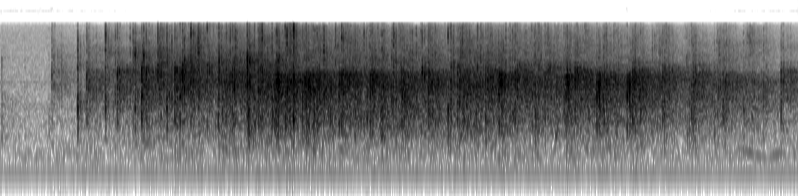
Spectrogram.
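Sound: audience clapping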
